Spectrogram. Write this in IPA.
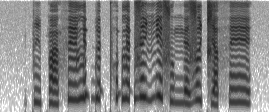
p i˨ p ã˨ θ e˦ l ɪ˦ ʔ b ɛ˦ ʔ pʰ ʊ˦ ʔ l ɛ˦ ʔ z e˦˨ ɪ̯ ɲ e˦˨ ɪ̯ sʰ u˨ ŋ ɛ˨ z ɔ˦˨ t͡ɕ ä˨ θ e˦

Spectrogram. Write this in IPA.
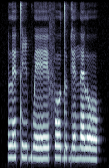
l e t i b w eː f o d ɯ ɡ e n ɛ l o

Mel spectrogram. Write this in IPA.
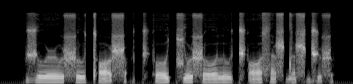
ʒ u ɹ u ʂ u tʼ ɔ ʂ | t͡ʃʼ o t͡ɕ u ʂ o l u t͡ʃʼ ɔ s a ʂ d a ʂ d͡ʒ u ʂ

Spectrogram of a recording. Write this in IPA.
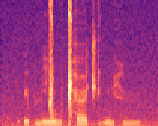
ʔ e p y ŋ͡ǁ u ǁʰ æ t͡ʃʼ ḭ m i h y

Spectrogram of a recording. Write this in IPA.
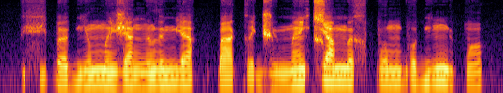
fʲ ə˨ ɓ œ˨ bʲ õ˧ m ə̃˨ ʒ a˦˨ ŋ ə̃˦ ð ʏ˦ mʲ a˦ | k͡p a˨ k ə˨ d͡ʒ y˨ m ɛ̃˦ t͡ɕ a˦ m œ˧ x p o˦ m b o˧ bʲ ə̃˦ ŋ y˨ p ɔ̃˦

